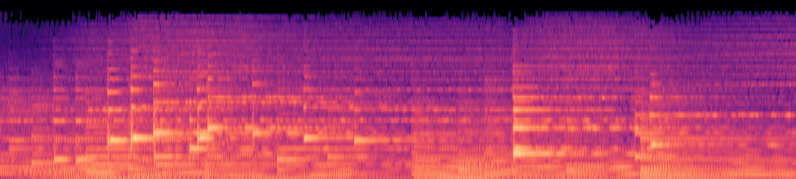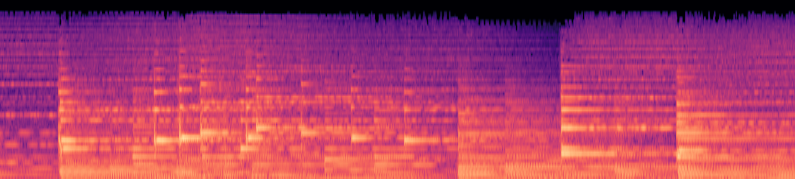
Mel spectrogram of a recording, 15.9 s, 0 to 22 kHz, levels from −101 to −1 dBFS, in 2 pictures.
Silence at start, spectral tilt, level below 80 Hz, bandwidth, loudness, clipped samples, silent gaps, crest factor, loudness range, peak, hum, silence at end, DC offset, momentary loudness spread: 0 s; -5 dB/octave; -34 dBFS; 16 kHz; -19 LUFS; under 0.1%; none; 16 dB; 4 LU; -2 dBFS; none; 0 s; under 0.1%; 12 LU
